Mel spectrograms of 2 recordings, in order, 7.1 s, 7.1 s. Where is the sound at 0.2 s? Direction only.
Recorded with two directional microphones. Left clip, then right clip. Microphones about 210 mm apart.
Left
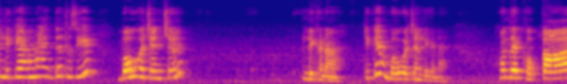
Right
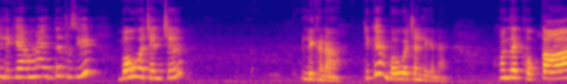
45° right (ahead or behind).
